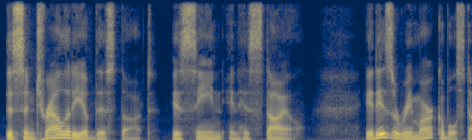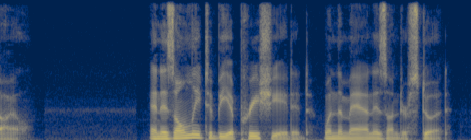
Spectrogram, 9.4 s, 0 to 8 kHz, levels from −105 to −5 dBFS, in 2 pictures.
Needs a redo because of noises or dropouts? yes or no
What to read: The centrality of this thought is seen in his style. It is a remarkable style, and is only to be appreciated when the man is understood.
no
